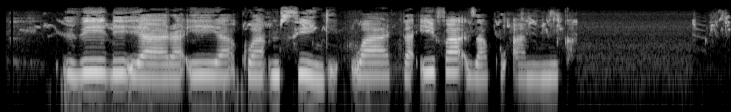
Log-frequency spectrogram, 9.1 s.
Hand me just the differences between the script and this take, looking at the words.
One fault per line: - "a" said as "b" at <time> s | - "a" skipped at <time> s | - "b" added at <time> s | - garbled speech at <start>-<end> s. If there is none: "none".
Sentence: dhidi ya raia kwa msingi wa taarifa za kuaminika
none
